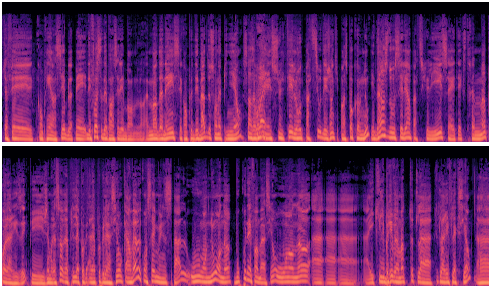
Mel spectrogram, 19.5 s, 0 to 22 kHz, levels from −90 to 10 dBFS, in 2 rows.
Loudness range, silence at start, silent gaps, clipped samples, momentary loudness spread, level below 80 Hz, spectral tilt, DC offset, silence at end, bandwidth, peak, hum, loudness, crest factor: 1 LU; 0 s; none; under 0.1%; 5 LU; -40 dBFS; -5.5 dB/octave; under 0.1%; 0 s; 15 kHz; -8 dBFS; none; -19 LUFS; 10 dB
